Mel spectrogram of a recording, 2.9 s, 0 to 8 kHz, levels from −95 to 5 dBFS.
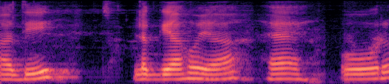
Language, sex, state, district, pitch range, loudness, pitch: Punjabi, female, Punjab, Pathankot, 180-195 Hz, -18 LUFS, 180 Hz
